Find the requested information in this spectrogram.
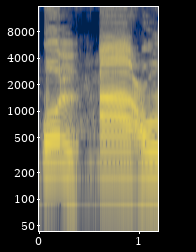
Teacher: হামজা এর মধ্যে টান দিব না আইনের মধ্যে এক আলিফ টান দিব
